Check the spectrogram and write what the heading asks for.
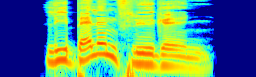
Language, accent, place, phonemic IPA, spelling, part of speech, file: German, Germany, Berlin, /liˈbɛlənˌflyːɡl̩n/, Libellenflügeln, noun, De-Libellenflügeln.ogg
- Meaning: dative plural of Libellenflügel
